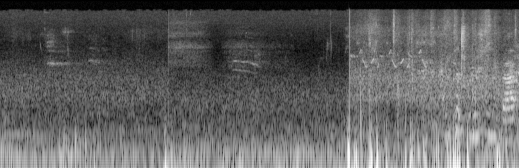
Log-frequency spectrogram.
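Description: Outdoor background with a low steady hum and a few faint, short high chirps. About four seconds in, a sudden sharp knock, after which the background turns louder and noisier with scattered low thuds.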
